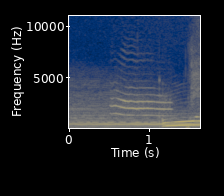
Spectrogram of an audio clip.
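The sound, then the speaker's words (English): A small orange cat gives a single drawn-out, clear meow, its pitch rising sharply partway through into a higher, bright wail, with no talking over it. It is a parody studio logo modeled on the MGM roaring lion. “They do a joke where a little small orange cat meows.”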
